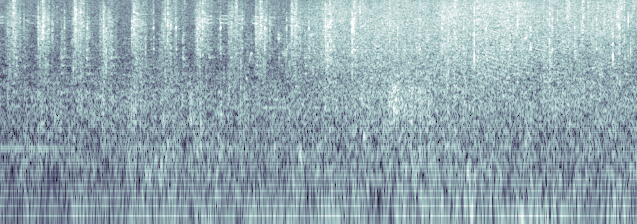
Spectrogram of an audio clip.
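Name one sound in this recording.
Lava rumbles low and steadily.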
